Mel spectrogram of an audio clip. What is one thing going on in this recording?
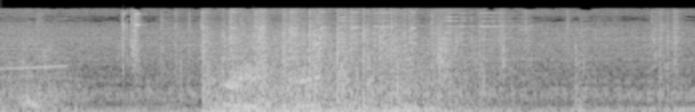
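A heavy gun fires a rapid burst of loud shots.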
